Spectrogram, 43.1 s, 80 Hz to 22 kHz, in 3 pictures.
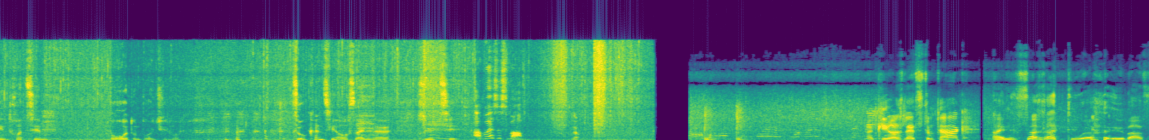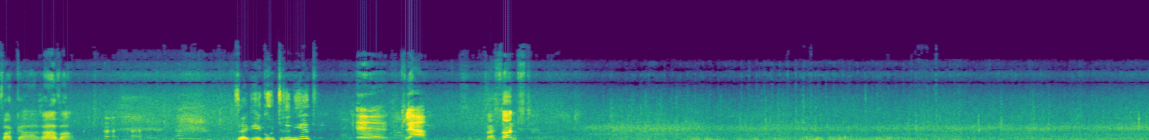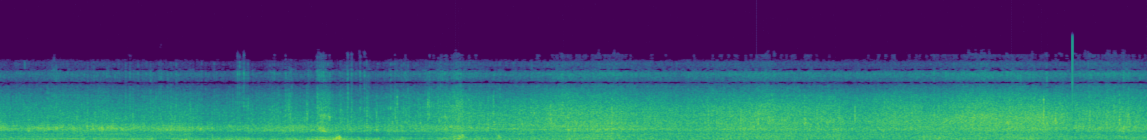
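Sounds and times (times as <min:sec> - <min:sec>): wind rushing over microphone: 0:00.0 - 0:09.1, 0:18.8 - 0:43.0.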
